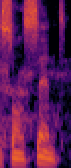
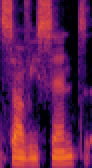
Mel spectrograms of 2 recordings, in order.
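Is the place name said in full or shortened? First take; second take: shortened; full. First: The name is run together into a short form. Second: The name is said in its full form. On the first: This is how locals usually call it. "we usually say Son Saint" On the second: This is the proper form of the name. "I'll say it the right way"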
